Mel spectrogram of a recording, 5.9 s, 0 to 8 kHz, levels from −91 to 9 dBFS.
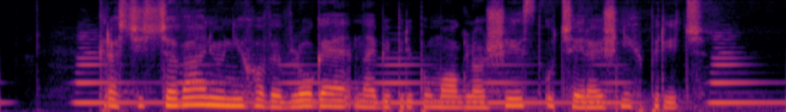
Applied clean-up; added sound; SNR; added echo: none; Wind instrument, woodwind instrument; 10 dB; reverberation time 1.9 s.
